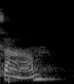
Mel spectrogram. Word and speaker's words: Psalm: They've named the child, now not Sam as in Samuel, S-A-M, but Sam as in, I'm going to have to check how to spell it here, P-S-A-L-M. Sam. Sam West.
